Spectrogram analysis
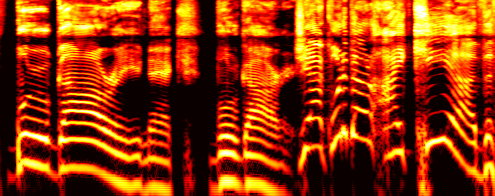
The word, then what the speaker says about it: Bulgari: Bulgari the fashion brand how is it really pronounced it's Bulgari Nick Bulgari Jack what about Ikea the furniture brand how's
